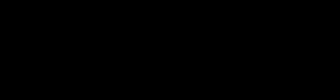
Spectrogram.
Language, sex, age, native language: Icelandic, male, 9, Icelandic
